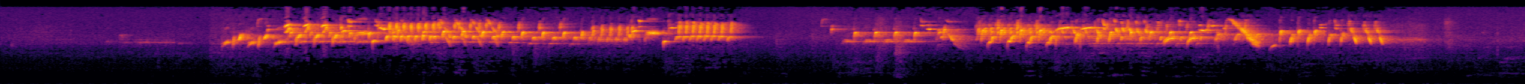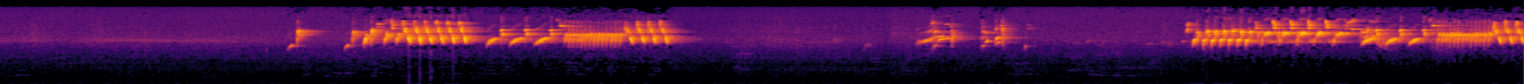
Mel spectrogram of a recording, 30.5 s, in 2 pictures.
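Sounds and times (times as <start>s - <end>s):
finch singing: 1.2s - 7.4s, 8.2s - 14.3s, 18.2s - 22.0s, 23.9s - 25.6s, 27.0s - 30.4s.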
